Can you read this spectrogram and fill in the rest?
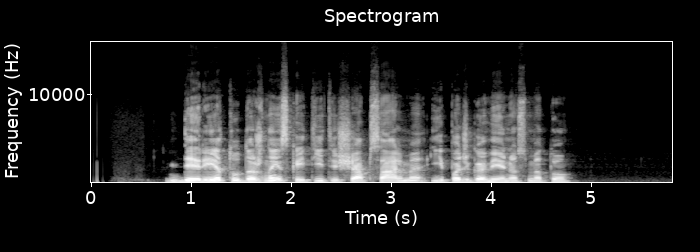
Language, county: Lithuanian, Panevėžys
